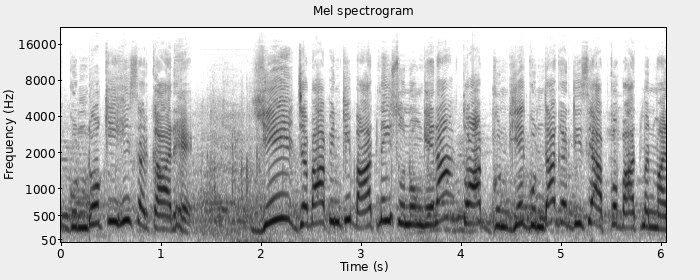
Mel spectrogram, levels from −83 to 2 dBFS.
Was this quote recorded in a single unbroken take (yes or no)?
yes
